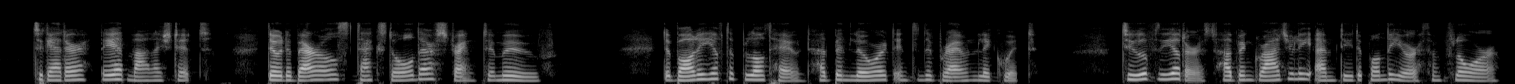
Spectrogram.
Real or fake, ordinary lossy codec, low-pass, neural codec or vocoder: real; AAC, 48 kbps; 7.2 kHz; none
